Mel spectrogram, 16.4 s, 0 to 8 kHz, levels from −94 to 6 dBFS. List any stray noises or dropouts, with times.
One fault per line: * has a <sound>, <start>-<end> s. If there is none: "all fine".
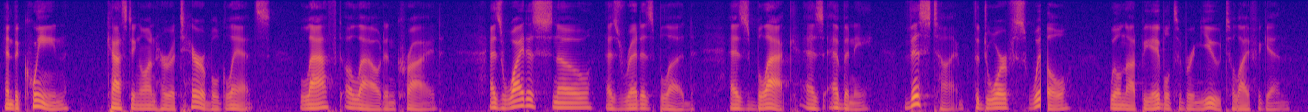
* has a dropout, 13.0-13.1 s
